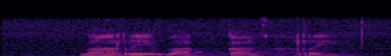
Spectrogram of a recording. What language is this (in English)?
Northern Sotho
